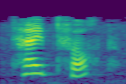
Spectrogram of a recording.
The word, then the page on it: d' Hàuptfàrb: Bas-Rhin; Herrlisheim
